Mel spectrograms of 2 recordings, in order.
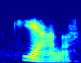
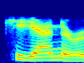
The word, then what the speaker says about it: Kiana: correctly yes ma'am K Kiana thank you so that's the Aussie accent isn't it K Kiana a bit harder Kiana beautiful absolutely beautiful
